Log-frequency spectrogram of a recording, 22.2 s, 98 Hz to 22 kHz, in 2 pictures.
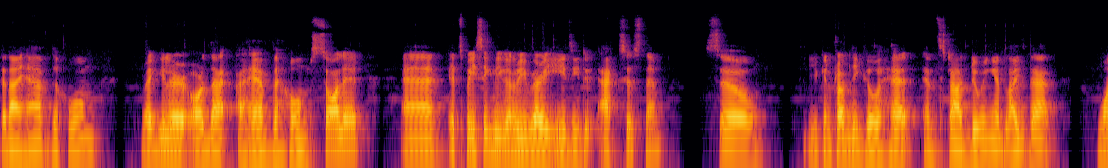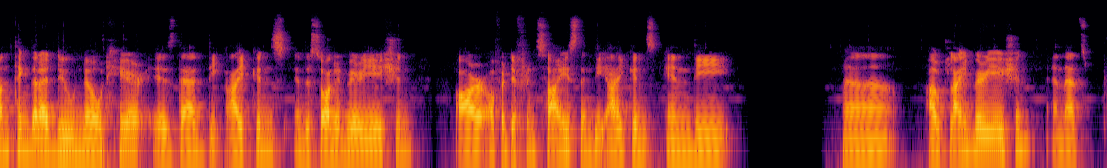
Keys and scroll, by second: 2.0-4.4 typing, 7.2 super+x, 7.6 alt+super+z, 8.3 alt+z, 16.8 z, 18.7 z, 20.0 z, 21.9 z.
